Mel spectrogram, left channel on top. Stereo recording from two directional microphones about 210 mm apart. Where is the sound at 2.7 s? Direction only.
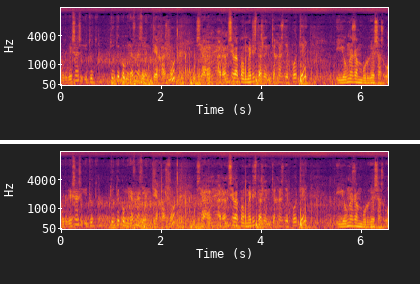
15° left (ahead or behind).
